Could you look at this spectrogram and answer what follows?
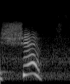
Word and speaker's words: chefs: plural it BEC sheves as in sh in shirt we say chefs so it is important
